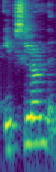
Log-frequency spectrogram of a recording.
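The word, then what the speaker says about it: ύψιλον: Then we have the letter epsilon. Okay. Uh ipsilon. This is another e that we see. We have if you remember the it the y and this is the epsilon e.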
